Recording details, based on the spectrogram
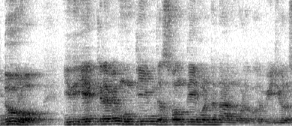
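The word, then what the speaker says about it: centime: 10 சென்டிம் என்று சொல்றது சில பேர் அதையும் இன்னொரு படி தாண்டி போய் 10 சென்டி என்று கூட சொல்லுவார்கள் அது பிழை அதாவது அது முறையல்லாத உச்சரிப்பு இதனுடைய சரியான உச்சரிப்பு வந்து சோ அதாவது ஊரோ சதம் இந்த ஊரோவினுடைய சதத்தை வந்து சொல்றது சொந்தீம் அப்ப இதே நீங்க போட்டிருக்கிறது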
